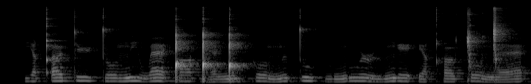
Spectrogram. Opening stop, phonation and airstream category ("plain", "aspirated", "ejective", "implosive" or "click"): ejective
